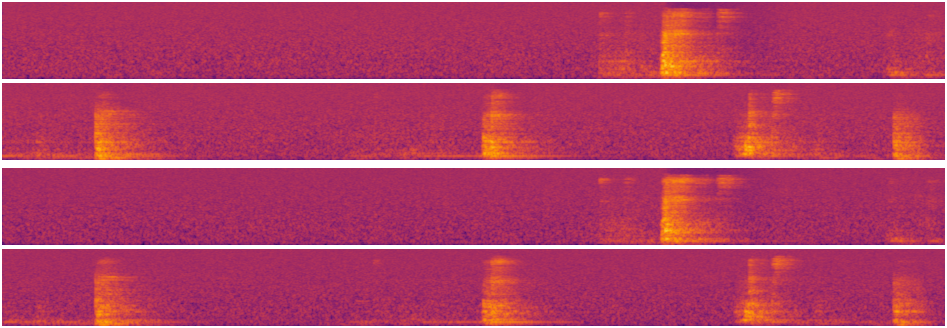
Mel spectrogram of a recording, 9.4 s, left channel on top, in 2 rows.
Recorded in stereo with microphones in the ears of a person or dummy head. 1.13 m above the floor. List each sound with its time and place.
3.0 s cutlery clinking: 15° left (ahead or behind), 1.8 m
